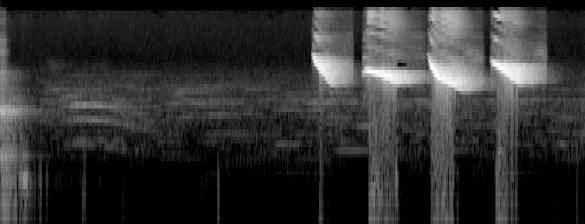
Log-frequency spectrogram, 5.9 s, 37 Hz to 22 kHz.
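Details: A kept Green-winged saltator (Saltator similis) on a Friday just after 4 pm sings four loud, clear whistled notes in quick succession, each sliding down then held steady, after a brief faint voice.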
